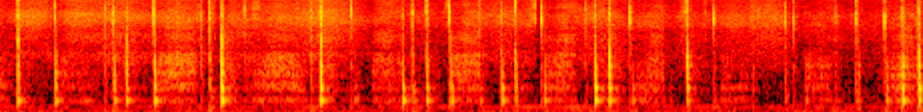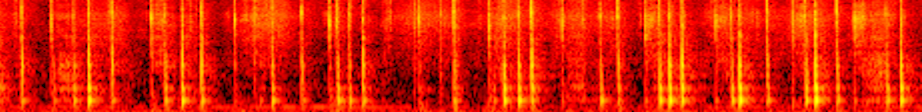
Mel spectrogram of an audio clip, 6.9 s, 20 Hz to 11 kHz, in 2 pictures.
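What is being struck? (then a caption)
Hardcover book with matte paper cover. A solid pale green hardcover book with a matte paper cover is scratched and rubbed with long acrylic nails. The result is a quick series of crinkly, papery scratches and light taps with a mid-range body around 375 Hz. Each one is short and dry with almost no ring.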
